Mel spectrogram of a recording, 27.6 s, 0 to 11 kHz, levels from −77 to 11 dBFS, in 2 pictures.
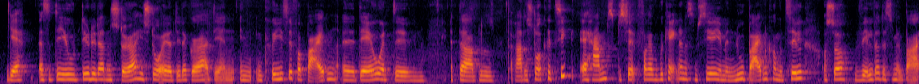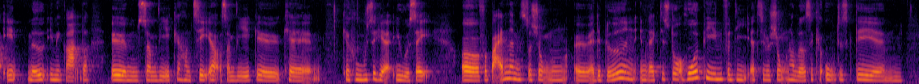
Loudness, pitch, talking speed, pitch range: -20 LUFS, 185 Hz, 215 wpm, 170-210 Hz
